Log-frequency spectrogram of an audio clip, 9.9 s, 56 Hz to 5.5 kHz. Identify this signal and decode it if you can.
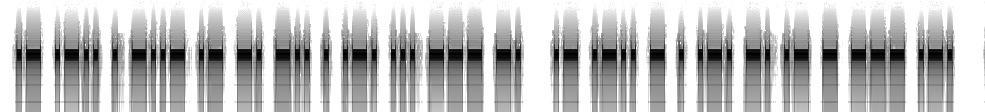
Morse code, heard as a keyed tone, about 25 wpm, 600 Hz. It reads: ALEXANDERSON ALTERNATOR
